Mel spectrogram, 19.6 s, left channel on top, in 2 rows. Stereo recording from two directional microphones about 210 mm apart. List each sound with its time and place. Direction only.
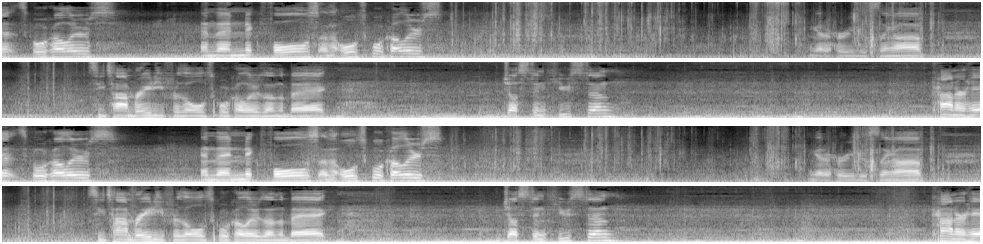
0.0 s speech: 5° right (ahead or behind)
2.0 s speech: 5° right (ahead or behind)
8.5 s speech: 15° left (ahead or behind)
8.7 s speech: 10° right (ahead or behind)
10.8 s speech: 10° right (ahead or behind)
14.8 s speech: 5° right (ahead or behind)
19.2 s speech: 10° right (ahead or behind)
